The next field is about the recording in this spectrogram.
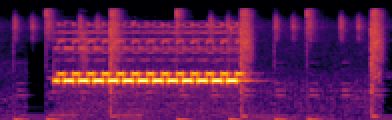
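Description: A telephone rings for an incoming call with a rapid electronic trill at a steady pitch, one burst lasting about two seconds, over a regular, thumping low beat.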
